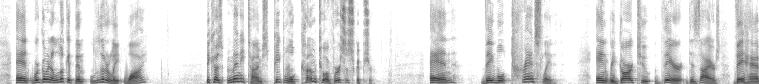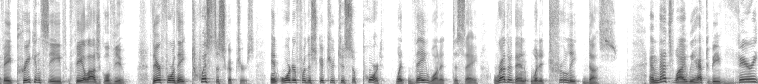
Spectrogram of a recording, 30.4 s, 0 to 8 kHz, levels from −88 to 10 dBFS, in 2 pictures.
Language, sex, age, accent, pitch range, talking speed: English, male, 50-69, American, 130-200 Hz, 135 wpm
